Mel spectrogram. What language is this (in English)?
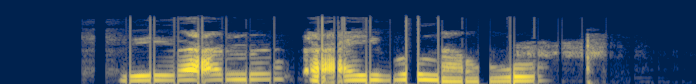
Kom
